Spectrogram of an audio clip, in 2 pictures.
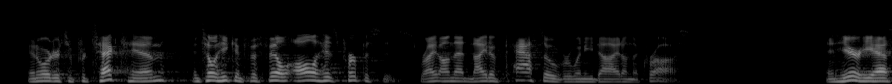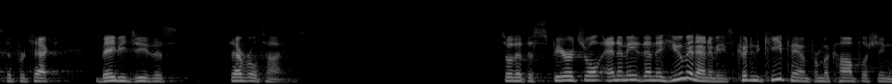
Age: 40-59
